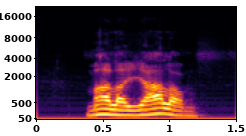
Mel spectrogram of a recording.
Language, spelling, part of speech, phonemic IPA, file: Dutch, Malayalam, proper noun, /ˌmalaˈjalɑm/, Nl-Malayalam.ogg
- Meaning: Malayalam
